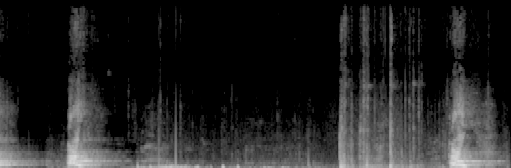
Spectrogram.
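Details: A Rottweiler confronting a chair lets out two loud ringing barks, with low grumbling and short clicks between them.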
